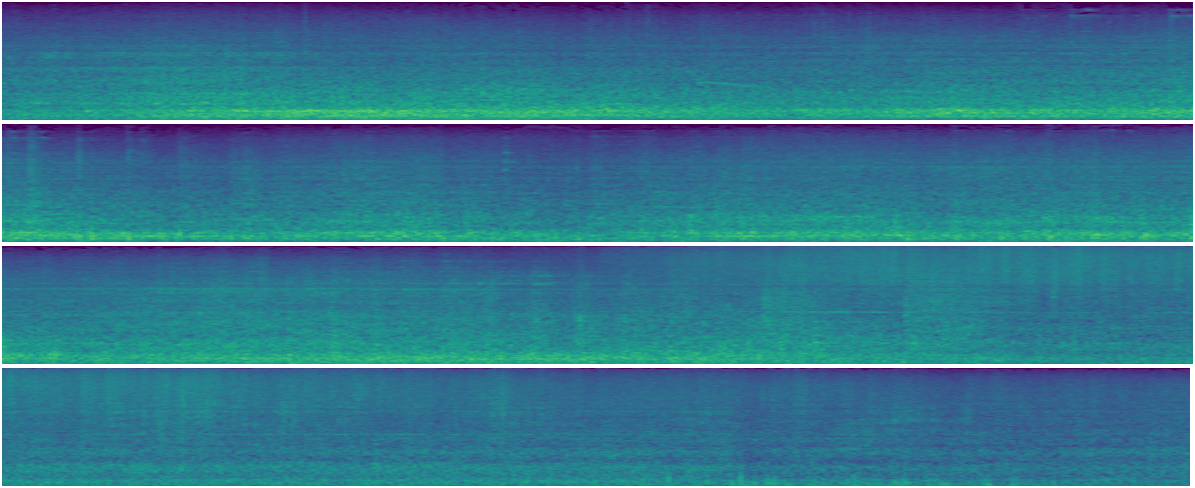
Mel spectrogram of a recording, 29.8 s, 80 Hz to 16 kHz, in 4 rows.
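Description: Heritage train passing close: 40-class diesel-electric locomotive 4001 followed by wooden-bodied carriages, wheels rumbling and clicking over the rail joints. About two-thirds in, the rumble fades and a loud hiss of steam takes over.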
